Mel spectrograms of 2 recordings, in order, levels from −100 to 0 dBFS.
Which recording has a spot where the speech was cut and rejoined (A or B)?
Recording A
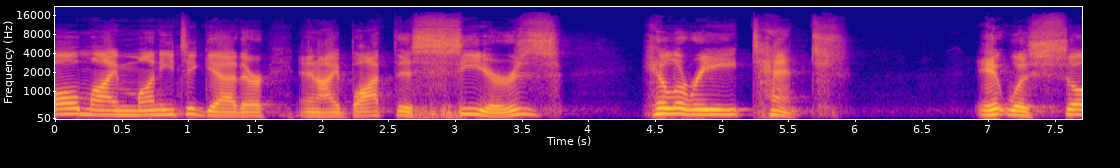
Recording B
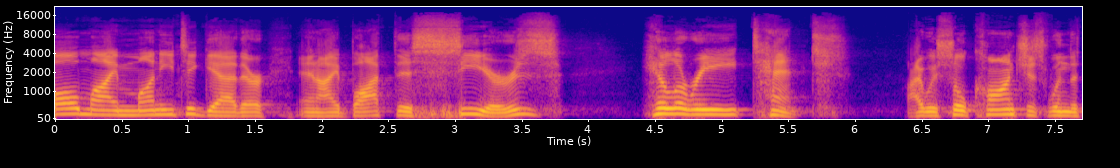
B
